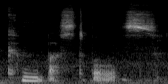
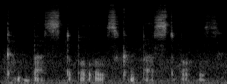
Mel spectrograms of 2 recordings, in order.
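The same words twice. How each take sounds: First: Said in the usual way. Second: Very soft whispered echo; hushed ASMR word repetition; whispered repeats. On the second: Real, not acted. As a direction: whisper it, fading away.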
